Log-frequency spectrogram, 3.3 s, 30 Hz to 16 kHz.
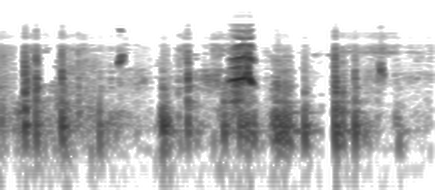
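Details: Two female wood ducks fighting fiercely inside a nest box on 16 May: heavy thumps, scratching and scuffling fill the box, broken by a few short, squeaky, rising calls.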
